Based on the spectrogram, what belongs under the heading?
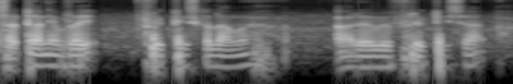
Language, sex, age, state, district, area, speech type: Bodo, male, 18-30, Assam, Kokrajhar, urban, spontaneous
